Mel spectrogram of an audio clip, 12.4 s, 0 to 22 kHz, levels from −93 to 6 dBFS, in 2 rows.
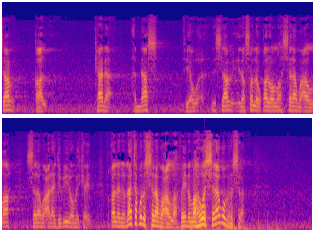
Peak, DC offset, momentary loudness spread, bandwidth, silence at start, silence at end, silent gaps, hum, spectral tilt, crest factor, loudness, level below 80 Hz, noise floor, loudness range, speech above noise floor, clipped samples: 0 dBFS; under 0.1%; 20 LU; 13.5 kHz; 0 s; 0.7 s; none; none; -4.5 dB/octave; 20 dB; -18 LUFS; -44 dBFS; -48 dBFS; 13 LU; 30 dB; under 0.1%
